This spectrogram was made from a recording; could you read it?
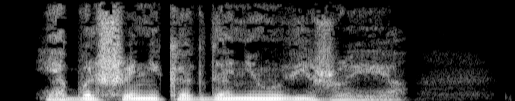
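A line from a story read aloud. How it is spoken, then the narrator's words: Horrified whisper. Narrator (Russian): прошептал я, и сам ужаснулся этим словам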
